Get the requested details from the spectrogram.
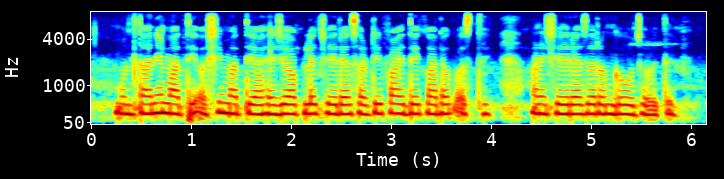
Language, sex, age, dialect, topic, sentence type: Marathi, female, 31-35, Northern Konkan, agriculture, statement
